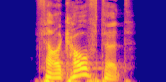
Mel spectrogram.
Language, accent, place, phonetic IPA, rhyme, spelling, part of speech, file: German, Germany, Berlin, [fɛɐ̯ˈkaʊ̯ftət], -aʊ̯ftət, verkauftet, verb, De-verkauftet.ogg
- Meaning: inflection of verkaufen: 1. second-person plural preterite 2. second-person plural subjunctive II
